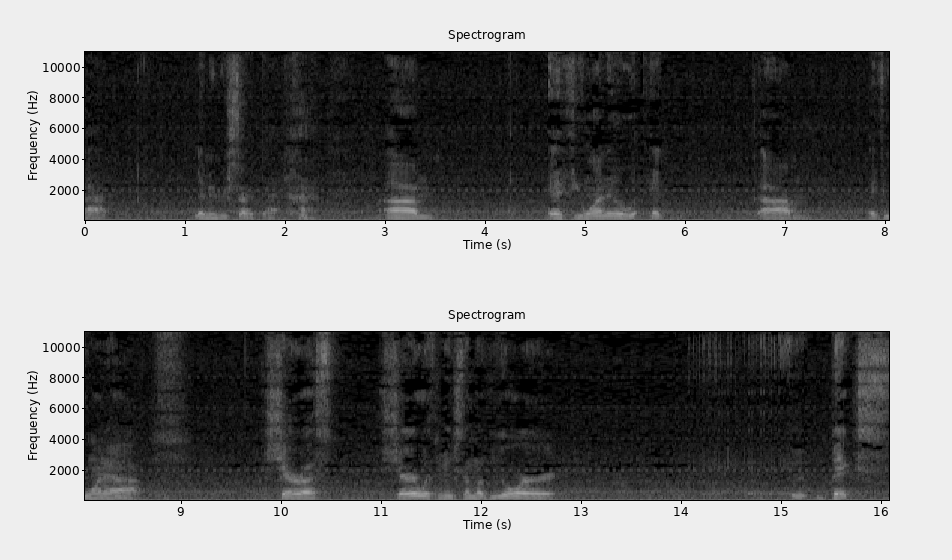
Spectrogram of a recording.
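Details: Adult man who has stuttered since childhood; stuttering with sentence restarts, word repetitions and a broken word.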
